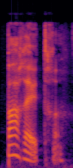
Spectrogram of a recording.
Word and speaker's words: paraître: we had as well this accent circonflexe on the top of I here, but then you don't pronounce it, okay, so you should write it definitely because, you know, that's the correct way to write it, but then you don't pronounce it. Paraître, okay, same thing, final E is not really pronounced, so paraître.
